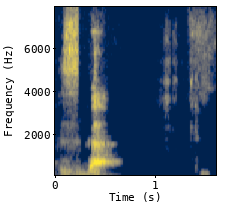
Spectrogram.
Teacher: dia jahar berdasarkan aliran napas, huruf zai ini jahar, ya nggak ada napas. Jadi suara tajam tadi bukan yang hamesnya ya, za dia tidak hames, ya dia tidak hames.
